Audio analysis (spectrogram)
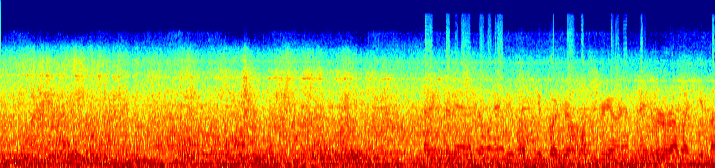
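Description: Heavy airliner at LAX on the runway for takeoff, a loud continuous jet engine roar that fills the scene, with radio chatter and talk heard in the cabin over it.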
